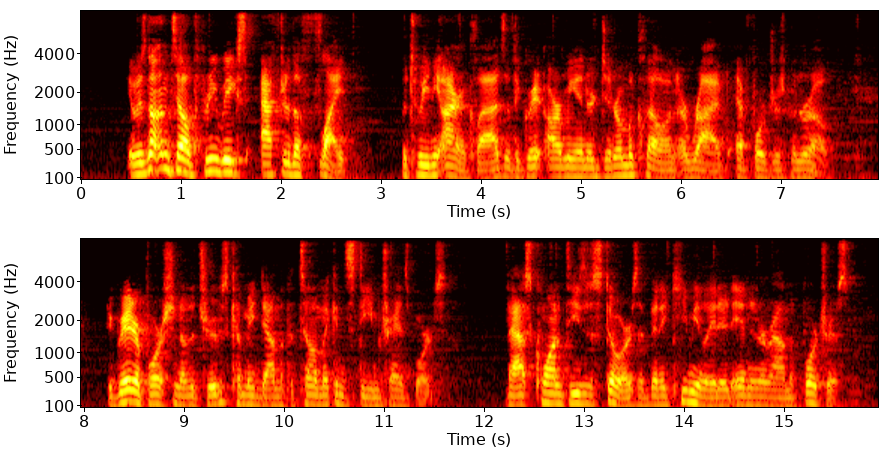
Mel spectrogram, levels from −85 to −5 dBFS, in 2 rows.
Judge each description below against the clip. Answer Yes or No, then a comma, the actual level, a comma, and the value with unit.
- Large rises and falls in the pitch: No, average, 3.8 semitones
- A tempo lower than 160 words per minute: No, average, 180 wpm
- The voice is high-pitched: No, low, 115 Hz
